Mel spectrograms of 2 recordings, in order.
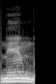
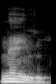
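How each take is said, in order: First: The vowel is a plain e sound. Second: The vowel glides from e to i. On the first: The speaker calls it wrong. "বলি নেম না বলে" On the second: The speaker calls it right. "বলবেন নেইম"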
